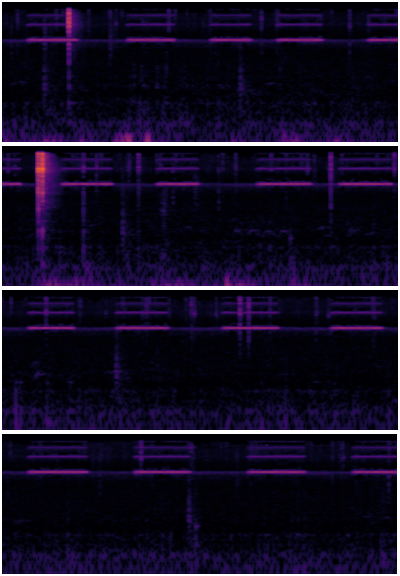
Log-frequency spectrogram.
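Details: A cricket chirps at night beside a campfire. Its bright, thin chirps come in regular bursts about every second, over soft crackling from the fire and an occasional loud snap.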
